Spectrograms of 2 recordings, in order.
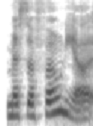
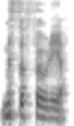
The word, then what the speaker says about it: misophonia: I made on our Facebook group about um misophonia if I'm pronouncing that right that's spelled m i s o p ho o n i a misophonia like I'm in the freaking spelling B um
